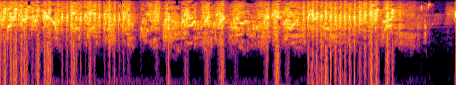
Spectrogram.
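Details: Sogon in continuous excited song, used as a lure to get other sogon singing: a dense, unbroken stream of high, rattling chirps and twittering notes with barely a pause for about four seconds.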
